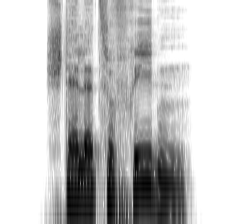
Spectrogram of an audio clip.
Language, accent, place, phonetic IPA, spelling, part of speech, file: German, Germany, Berlin, [ˌʃtɛlə t͡suˈfʁiːdn̩], stelle zufrieden, verb, De-stelle zufrieden.ogg
- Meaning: inflection of zufriedenstellen: 1. first-person singular present 2. first/third-person singular subjunctive I 3. singular imperative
